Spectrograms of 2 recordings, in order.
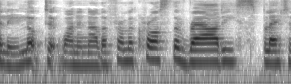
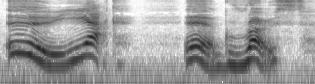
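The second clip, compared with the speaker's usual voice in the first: louder hammed-up "ooh, yuck" and "ugh, gross"; exaggerated disgust; 6 dB louder, much slower than usual. A narrator's reading. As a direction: pull a face and groan it. Girls voicing disgust at each other.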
